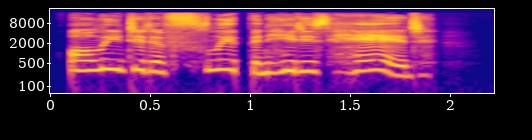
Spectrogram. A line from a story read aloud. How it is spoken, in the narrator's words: Nettie gasped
